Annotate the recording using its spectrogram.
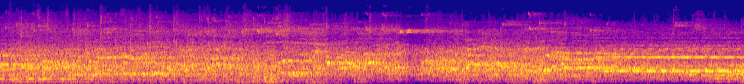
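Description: A large crowd cheers and chatters in a big echoing hall.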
